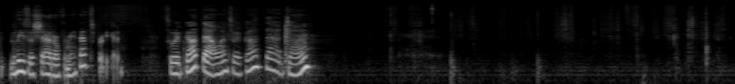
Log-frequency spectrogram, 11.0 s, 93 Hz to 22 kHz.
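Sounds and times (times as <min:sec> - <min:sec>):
rustling of cardstock: 0:05.8 - 0:11.0.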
